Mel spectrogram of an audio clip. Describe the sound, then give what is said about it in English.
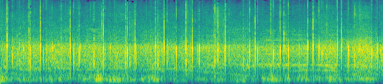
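An audience at a live Friday night event in Frisco applauds two musicians steadily, a dense patter of many hands clapping at a constant loud level for several seconds, with faint voices and cheers mixed beneath. “Let's give them a big round of applause, please.”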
